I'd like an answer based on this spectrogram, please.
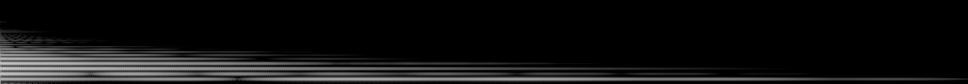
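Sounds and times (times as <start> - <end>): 
plucked electric guitar note B3: 0.0 - 4.8.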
